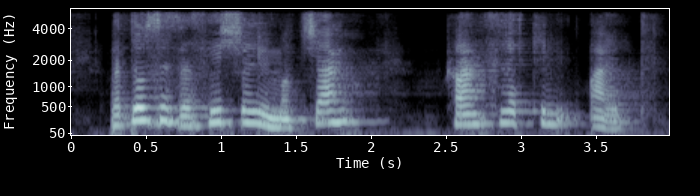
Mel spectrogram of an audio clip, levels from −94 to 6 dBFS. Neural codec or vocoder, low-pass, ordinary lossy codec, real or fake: codec, 16 kHz in and 24 kHz out, 0.6 kbps, FireRedTTS-2 codec; 5.4 kHz; none; fake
